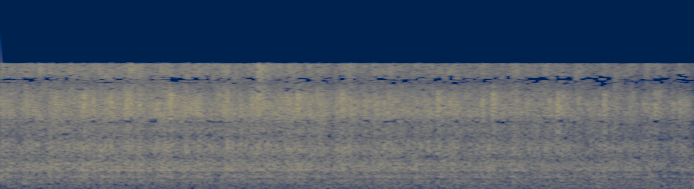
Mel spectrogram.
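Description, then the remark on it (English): An audience applauds steadily for several seconds for Minister Deanhan, a dense, even wash of clapping that holds at a fairly constant level without voices over it. “And I think we should give a big round of applause to Minister Deanhan for his time.”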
